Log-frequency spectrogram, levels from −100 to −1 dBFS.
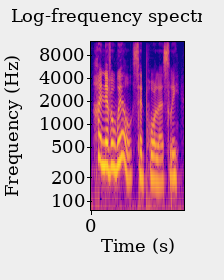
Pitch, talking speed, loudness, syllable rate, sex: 250 Hz, 195 wpm, -18 LUFS, 5.4 syllables/s, female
